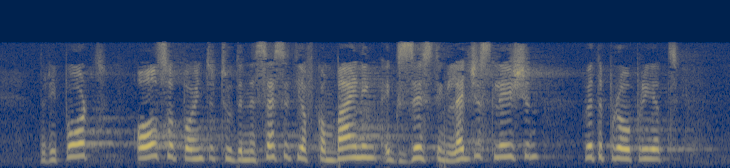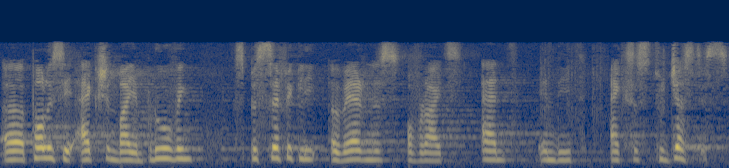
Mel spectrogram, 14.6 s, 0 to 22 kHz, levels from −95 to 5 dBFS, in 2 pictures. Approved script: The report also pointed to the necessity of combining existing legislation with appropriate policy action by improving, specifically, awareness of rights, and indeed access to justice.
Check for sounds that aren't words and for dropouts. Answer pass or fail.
pass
